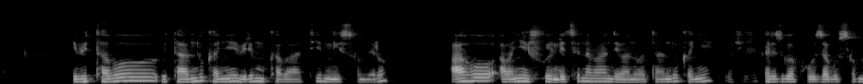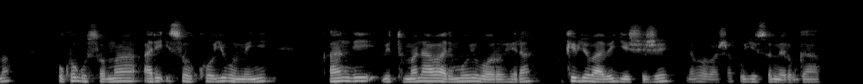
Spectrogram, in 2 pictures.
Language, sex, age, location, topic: Kinyarwanda, male, 18-24, Huye, education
